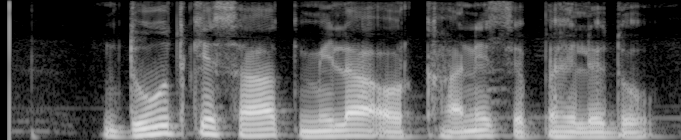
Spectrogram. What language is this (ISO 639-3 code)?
urd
